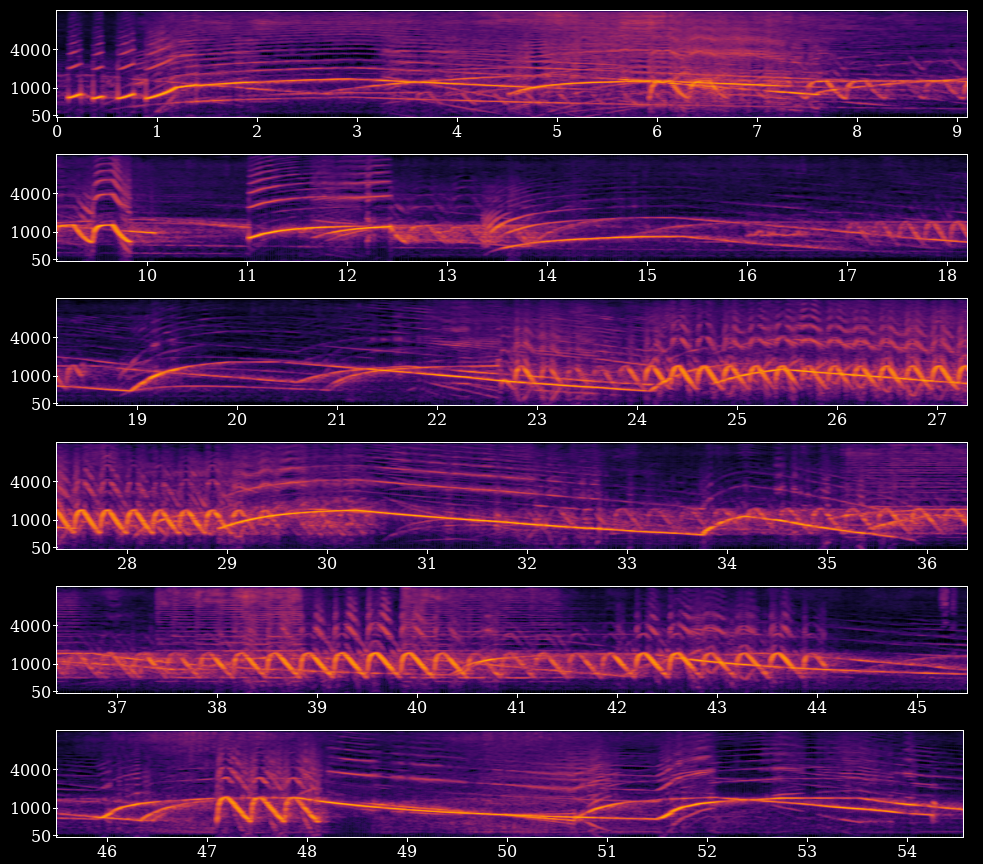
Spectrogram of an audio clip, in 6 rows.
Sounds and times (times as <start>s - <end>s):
Ambulance (siren): 0.0s - 54.5s
Police car (siren): 0.0s - 54.5s.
